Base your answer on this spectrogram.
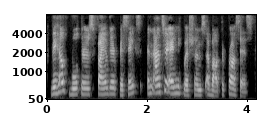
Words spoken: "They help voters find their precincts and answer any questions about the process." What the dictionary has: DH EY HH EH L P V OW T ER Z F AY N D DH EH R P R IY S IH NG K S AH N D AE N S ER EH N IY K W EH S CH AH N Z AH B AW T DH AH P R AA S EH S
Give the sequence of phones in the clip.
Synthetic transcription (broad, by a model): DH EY HH EH L P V OW T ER S F AY N D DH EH R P IH S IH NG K S AH N D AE N S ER EH N IY K W EH S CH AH N S AH B AW T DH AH P R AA S EH S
